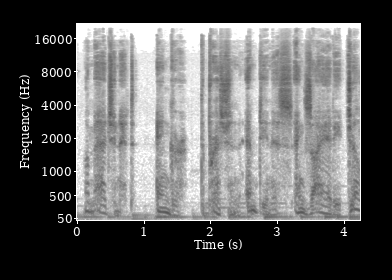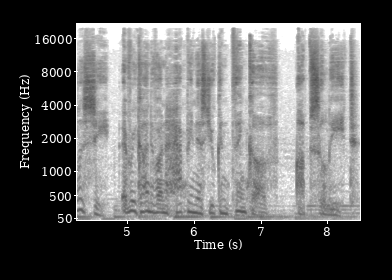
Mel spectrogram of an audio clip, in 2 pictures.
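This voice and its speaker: An actor playing a jaded, whiskey-drinking tech visionary in a visual novel, speechifying persuasively in a ragged, creaky voice. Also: male voice, mid-range voice. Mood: fervent. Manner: speechifying, persuasive, world-weary. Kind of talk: dramatic visual novel voice acting.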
